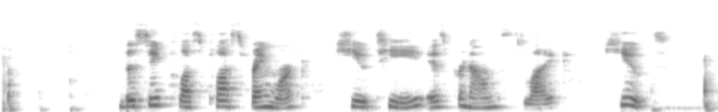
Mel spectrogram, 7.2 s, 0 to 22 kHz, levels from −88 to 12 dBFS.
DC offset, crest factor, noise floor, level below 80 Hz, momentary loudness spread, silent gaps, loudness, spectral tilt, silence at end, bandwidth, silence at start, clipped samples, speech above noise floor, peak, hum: under 0.1%; 22 dB; -74 dBFS; -78 dBFS; 16 LU; none; -35 LUFS; -4 dB/octave; 0.05 s; 9.4 kHz; 0.05 s; under 0.1%; 38 dB; -16 dBFS; none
